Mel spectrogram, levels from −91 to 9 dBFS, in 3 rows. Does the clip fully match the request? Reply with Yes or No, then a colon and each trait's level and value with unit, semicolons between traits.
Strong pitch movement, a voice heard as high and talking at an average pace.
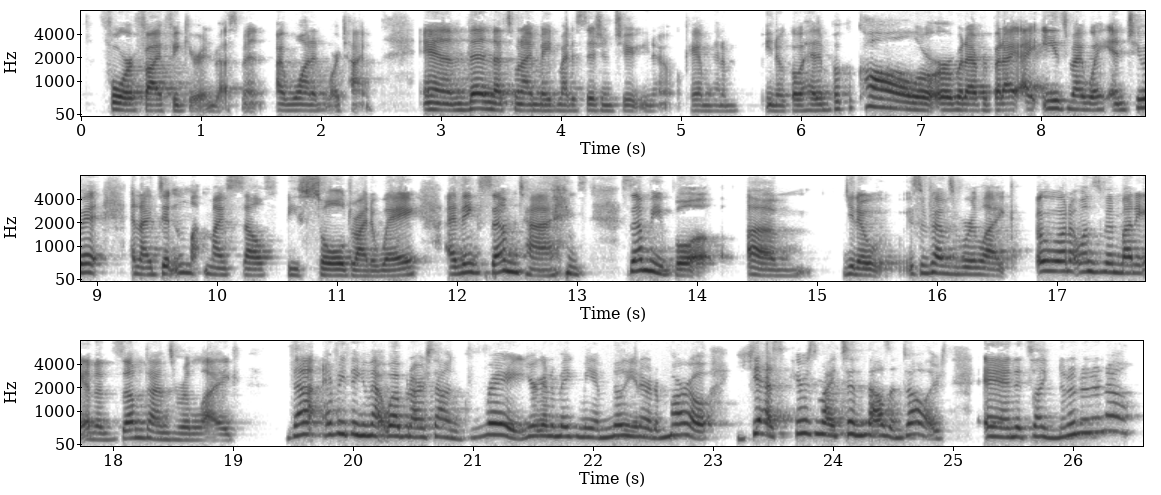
No: wide, 8.7 semitones; high, 225 Hz; fast, 230 wpm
